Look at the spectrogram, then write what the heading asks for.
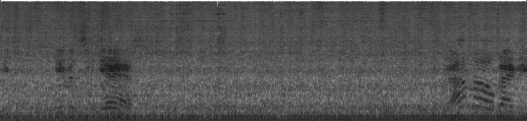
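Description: A Plymouth Satellite's engine, struggling and bogging under throttle, drones loud and close as it runs on, with a voice talking briefly over it.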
